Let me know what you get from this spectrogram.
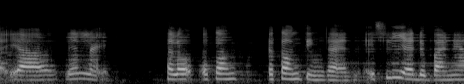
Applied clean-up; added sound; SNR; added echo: neural separator model SepFormer DNS4.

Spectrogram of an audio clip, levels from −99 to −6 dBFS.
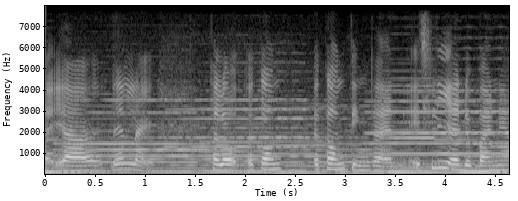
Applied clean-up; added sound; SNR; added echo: none; Musical instrument; 3 dB; none.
